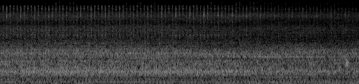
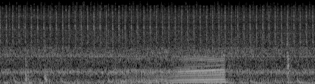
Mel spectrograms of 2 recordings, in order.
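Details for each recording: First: 2016 Chevy Cruze 1.4L after a one-part fix for the engine clicking and code P0496: a steady, even idle with a light regular tick about four per second; no clicking noise, engine working normally. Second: 2016 Chevy Cruze 1.4L with clicking noise and P0496 EVAP code: quick light ticking about four a second over steady idle; faulty canister purge valve, clicking stops when unplugged, fixed by replacing it.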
